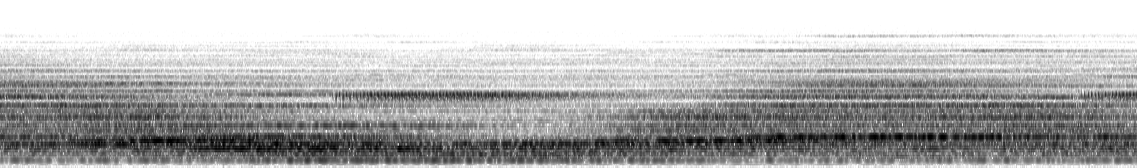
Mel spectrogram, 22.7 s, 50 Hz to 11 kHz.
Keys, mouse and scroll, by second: 0.1 click, 0.4 middle click, 0.9-1.4 scroll down 3, 1.0-1.3 middle drag, 1.4-2.5 middle drag, 2.5-3.0 scroll up 2, 3.0 scroll down 2, 3.2-3.6 shift+middle drag, 3.6 click, 4.1 click, 6.1 click, 6.5 scroll down 1, 6.6-8.4 middle drag, 8.4 click, 8.7-9.2 scroll down 2, 8.7 middle click, 9.2-9.7 middle drag, 9.7 scroll up 1, 9.8-12.8 middle drag, 12.8-19.4 drag, 21.7-22.1 middle drag, 22.1 shift+a.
